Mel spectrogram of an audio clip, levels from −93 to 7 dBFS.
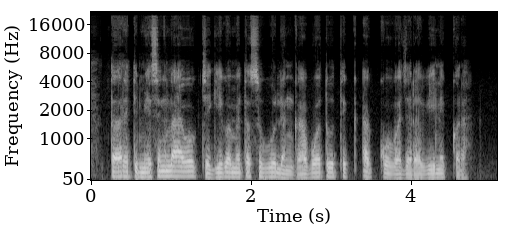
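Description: Opus compression runs throughout, plainly audible as a grainy, rough texture on the speech. The likely cause is a low-rate CELT-mode encode, consistent with about 24 kbps, filling starved bands with folded or noise-like energy while keeping full bandwidth up to about 20 kHz.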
